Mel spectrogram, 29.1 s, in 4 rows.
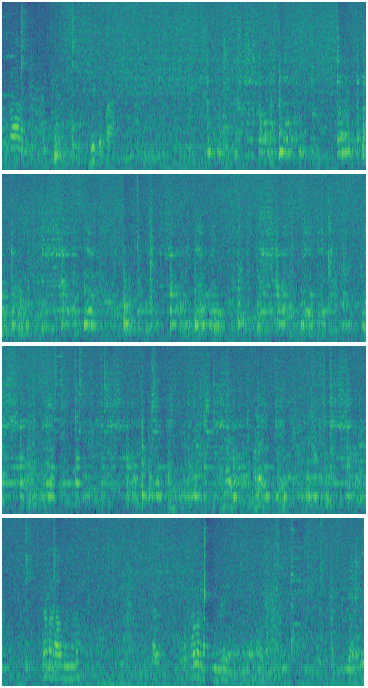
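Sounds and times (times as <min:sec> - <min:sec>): food sizzling in hot oil: 0:00.0 - 0:29.0
ladle scraping a cooking pot: 0:10.4 - 0:21.8.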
